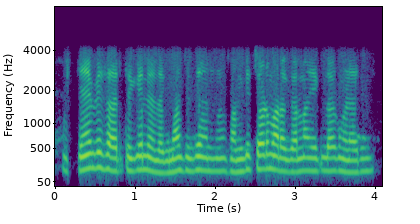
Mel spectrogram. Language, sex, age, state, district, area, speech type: Goan Konkani, male, 18-30, Goa, Canacona, rural, conversation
